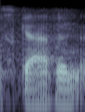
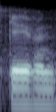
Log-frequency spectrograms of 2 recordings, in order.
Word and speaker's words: Skaven: I think as the Skaven and the high elves. And I know I'm pronouncing it wrong, it's Skaven, but I like calling it Skaven for some reason.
